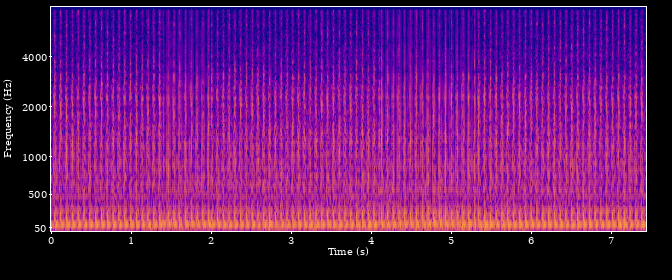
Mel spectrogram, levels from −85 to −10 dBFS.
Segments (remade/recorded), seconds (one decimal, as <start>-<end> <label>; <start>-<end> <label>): 0.0-1.4 recorded; 1.4-2.0 remade; 2.0-4.1 recorded; 4.1-5.3 remade; 5.3-7.4 recorded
